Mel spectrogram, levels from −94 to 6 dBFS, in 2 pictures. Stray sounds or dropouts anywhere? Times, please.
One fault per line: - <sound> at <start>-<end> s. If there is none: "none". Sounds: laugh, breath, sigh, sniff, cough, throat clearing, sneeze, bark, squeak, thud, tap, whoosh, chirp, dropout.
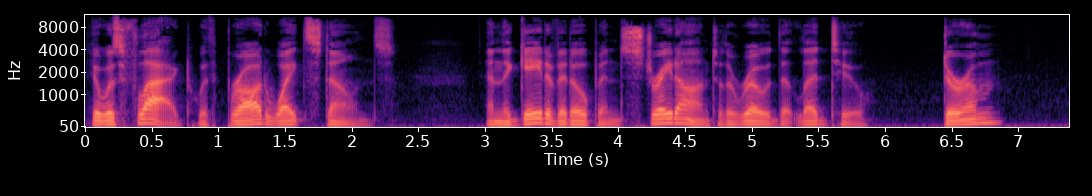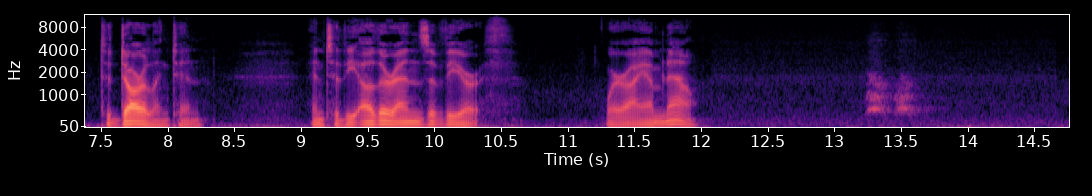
- bark at 13.1-14.5 s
